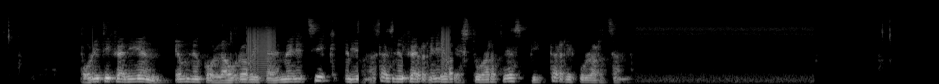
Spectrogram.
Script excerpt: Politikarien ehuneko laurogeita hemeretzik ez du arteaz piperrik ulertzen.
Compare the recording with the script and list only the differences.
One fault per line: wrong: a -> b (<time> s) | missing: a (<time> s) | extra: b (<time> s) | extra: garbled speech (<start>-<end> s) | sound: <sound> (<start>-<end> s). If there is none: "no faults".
extra: garbled speech (3.4-4.5 s)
